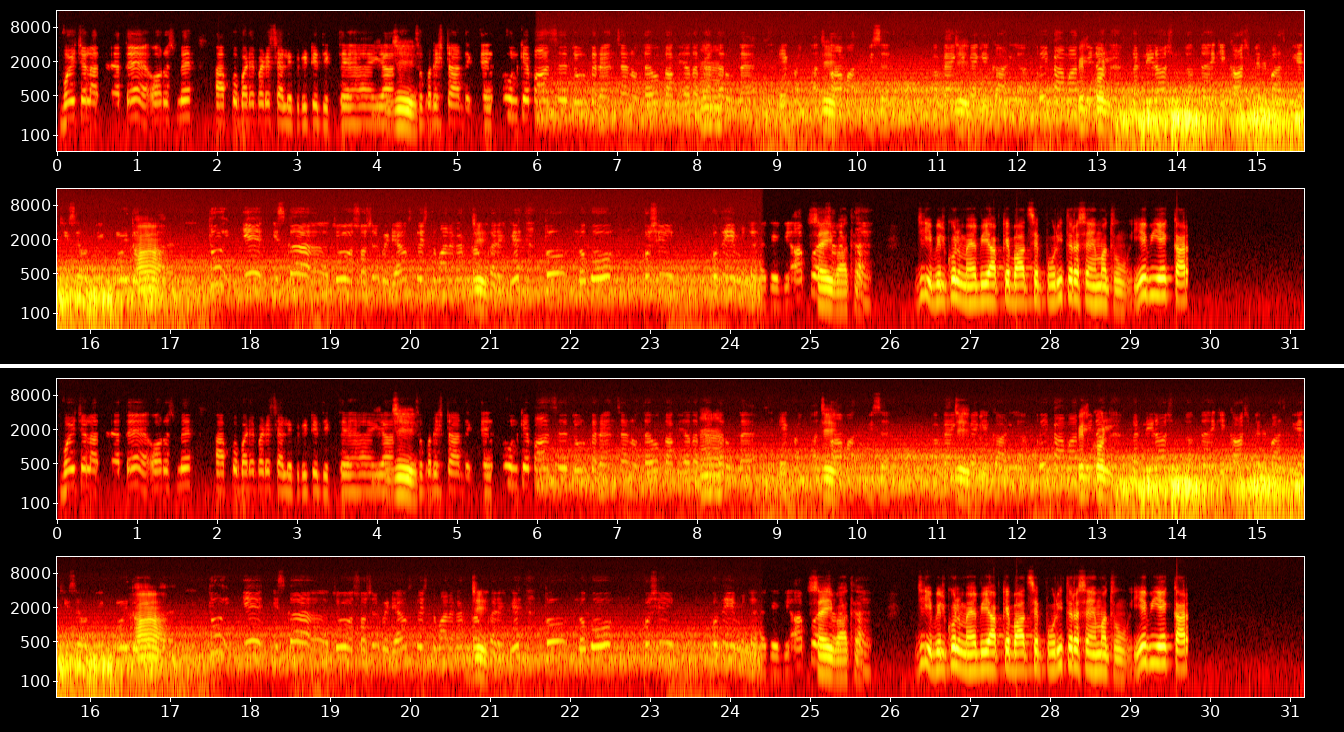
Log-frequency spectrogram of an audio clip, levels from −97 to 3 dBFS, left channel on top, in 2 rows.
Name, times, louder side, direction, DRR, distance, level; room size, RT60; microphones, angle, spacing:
voice 1, 0.0-1.7 2.0-4.2 4.5-8.7 9.0-10.4 10.9-17.1 17.5-22.5 22.9-23.3 23.8-25.8, left 2 dB, 50° left, 5.0 m, -34 dB
sound 1, 6.0-24.4, left 1 dB, 75° left, 2.0 m, -27 dB
voice 2, 11.2-11.6 12.8-13.2 16.6-16.9 20.8-21.0 25.1-25.6 26.3-29.7, right 1 dB, 10° right, 0.5 m, -22 dB
open air
head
